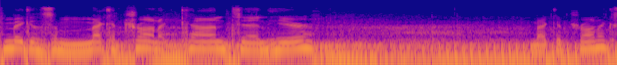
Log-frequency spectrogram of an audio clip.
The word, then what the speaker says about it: mechatronic: See, I said it right that time, but that's good. I learned it wrong. And then, you know, the rule of primacy, you learn something wrong, it just sticks. Really sticks, too. So, I keep dropping that damn A.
